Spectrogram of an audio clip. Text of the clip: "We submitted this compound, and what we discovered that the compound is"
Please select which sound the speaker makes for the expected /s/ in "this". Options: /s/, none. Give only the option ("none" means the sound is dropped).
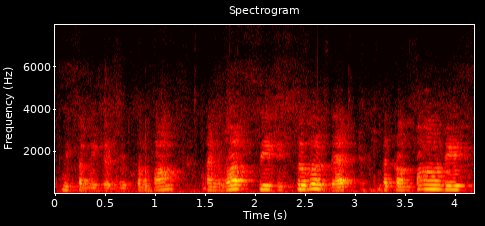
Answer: none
